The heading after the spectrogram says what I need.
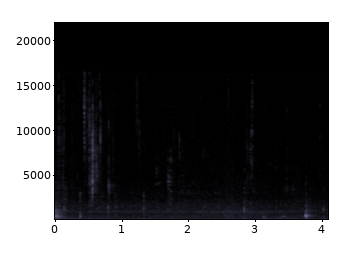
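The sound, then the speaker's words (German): Someone chews a spoonful of food, giving faint, wet, squishy mouth sounds with a few soft clicks scattered through a quiet background; no talking. “Der frisst den ganzen Löffel auf. Es ist sau lecker.”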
